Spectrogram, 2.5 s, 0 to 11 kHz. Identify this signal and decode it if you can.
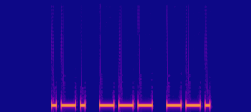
Morse code, heard as a keyed tone, about 25 wpm, 700 Hz. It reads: ROG
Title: USA Common Names - 25wpm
